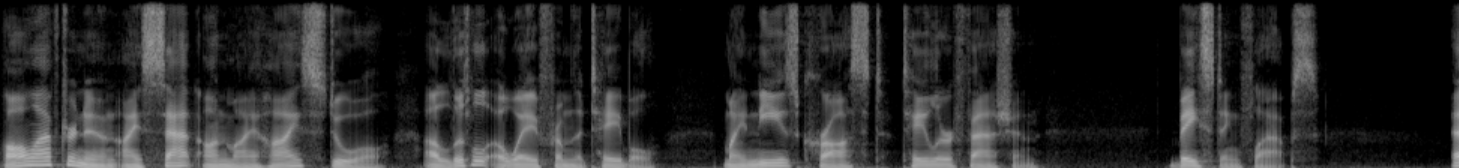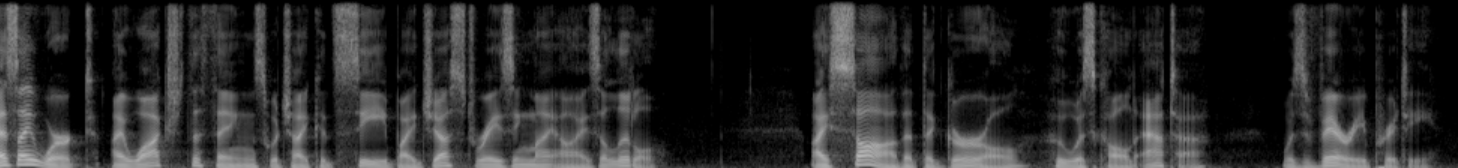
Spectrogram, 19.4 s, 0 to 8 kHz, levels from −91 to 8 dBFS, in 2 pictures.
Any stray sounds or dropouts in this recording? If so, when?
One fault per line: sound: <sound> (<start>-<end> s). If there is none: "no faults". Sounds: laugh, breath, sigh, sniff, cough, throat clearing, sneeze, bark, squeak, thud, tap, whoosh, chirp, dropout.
no faults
